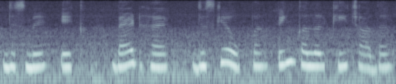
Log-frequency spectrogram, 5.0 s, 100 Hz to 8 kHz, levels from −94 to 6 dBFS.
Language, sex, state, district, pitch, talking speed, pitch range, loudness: Hindi, female, Madhya Pradesh, Dhar, 250 Hz, 120 wpm, 240-260 Hz, -14 LUFS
